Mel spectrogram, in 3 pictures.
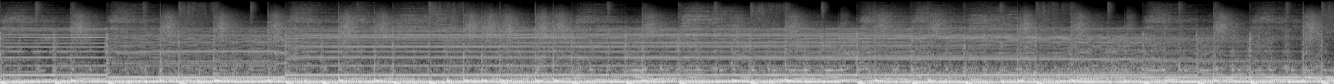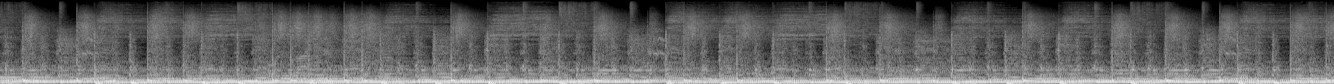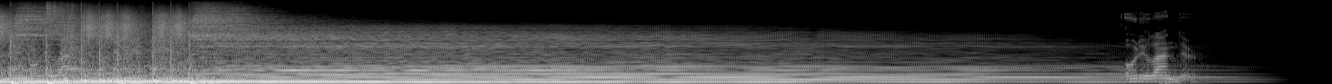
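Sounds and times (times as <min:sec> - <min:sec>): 
stadium rock music: 0:00.0 - 0:38.6.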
